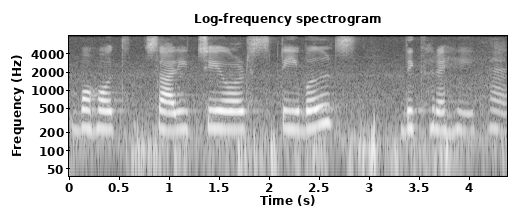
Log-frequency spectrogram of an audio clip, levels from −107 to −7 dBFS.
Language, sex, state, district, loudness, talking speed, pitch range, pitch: Hindi, female, Punjab, Fazilka, -17 LUFS, 95 wpm, 220-230 Hz, 225 Hz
